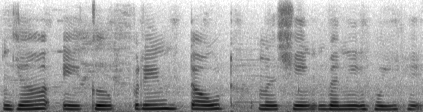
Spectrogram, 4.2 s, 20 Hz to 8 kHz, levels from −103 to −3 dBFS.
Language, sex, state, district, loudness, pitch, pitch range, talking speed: Hindi, female, Madhya Pradesh, Dhar, -16 LUFS, 255 Hz, 250-275 Hz, 100 wpm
